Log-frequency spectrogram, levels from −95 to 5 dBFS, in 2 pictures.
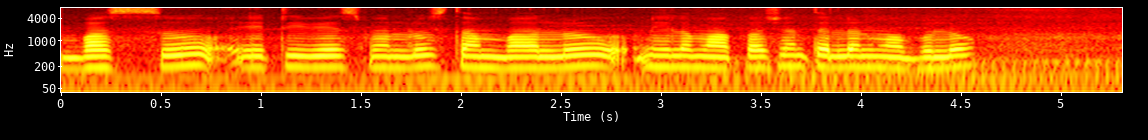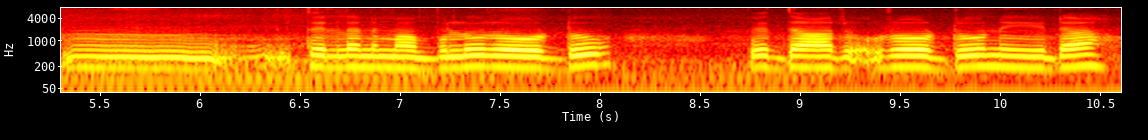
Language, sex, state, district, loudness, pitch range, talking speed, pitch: Telugu, female, Andhra Pradesh, Anantapur, -18 LUFS, 180-195 Hz, 70 wpm, 185 Hz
